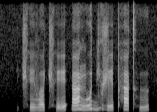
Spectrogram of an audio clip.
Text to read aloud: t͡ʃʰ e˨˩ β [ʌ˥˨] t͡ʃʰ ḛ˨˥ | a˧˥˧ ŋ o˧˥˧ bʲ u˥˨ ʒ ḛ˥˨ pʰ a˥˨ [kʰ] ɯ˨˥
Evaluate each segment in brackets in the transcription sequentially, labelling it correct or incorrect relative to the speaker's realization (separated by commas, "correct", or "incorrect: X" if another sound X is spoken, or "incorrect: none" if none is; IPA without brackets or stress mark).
incorrect: ʌ˨˥, correct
